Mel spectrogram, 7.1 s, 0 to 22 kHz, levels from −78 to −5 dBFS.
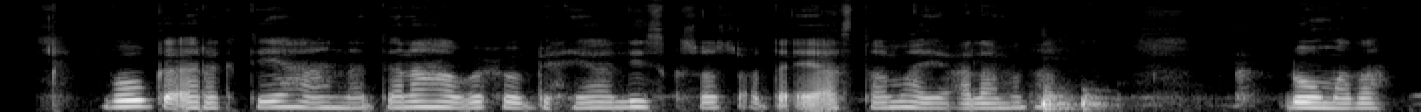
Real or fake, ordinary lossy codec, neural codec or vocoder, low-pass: real; none; none; none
